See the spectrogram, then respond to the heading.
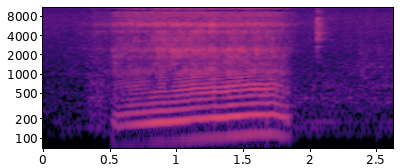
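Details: Woman snoring in sleep: a single long, rumbling, tonal inhaled snore lasting just over a second in a quiet room.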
